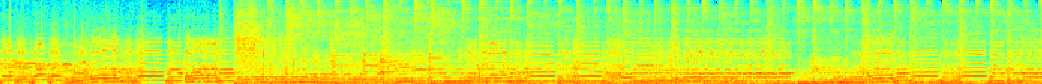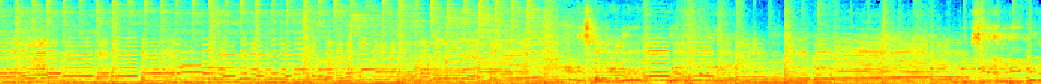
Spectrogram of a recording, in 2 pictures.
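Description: Live blues band playing: amplified harmonica over electric guitars, upright double bass and drum kit. The bass and drums come in about three seconds in, with a steady beat from then on.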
